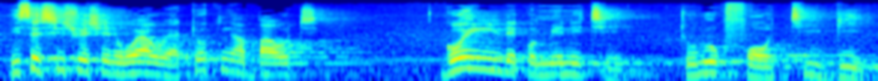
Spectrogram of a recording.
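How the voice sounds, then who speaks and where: A man's voice: a little high, normal speed, mellow. A man giving a didactic explanation as a health expert, repeating points and asking rhetorical questions. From Zambia. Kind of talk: explanatory talk to camera. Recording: echoey reverberant room, faint noise.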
